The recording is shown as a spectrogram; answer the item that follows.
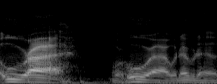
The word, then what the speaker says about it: oorah: The Marines, they kind of pronounce it all oorah. Hoorah. Army, you just who?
